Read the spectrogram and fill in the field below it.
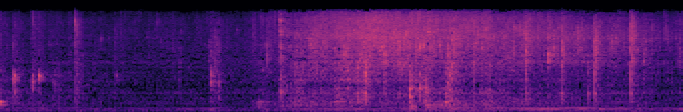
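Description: Chili, bay leaf and panch phoron frying in oil for a fish curry with taro stolons: scattered spatters and stirring scrapes at first, then a loud sustained sizzle swells and settles into crackling, heard close with no voices.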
